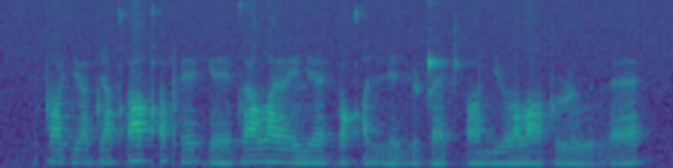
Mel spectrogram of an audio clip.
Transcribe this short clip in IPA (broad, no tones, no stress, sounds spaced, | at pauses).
t ʌː zʲ ʌː t i qʼ ɯː qʼ ɯ pʼ eː k eː t̪ ɛː lˠ eː lʲ ɛː k u qʼ ʌ rʲ ɛ rʲ o ʈ ɛ t͡ʃʼ ʌː nʲ ɯː lˠ ʌː t u ɭ ɯː r ɛː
